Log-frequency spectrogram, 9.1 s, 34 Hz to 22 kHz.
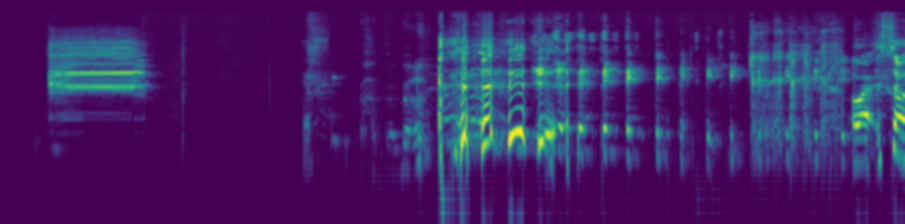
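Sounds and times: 
quiz game buzzer: 0:00.5 - 0:01.6
laughter: 0:04.1 - 0:09.0.

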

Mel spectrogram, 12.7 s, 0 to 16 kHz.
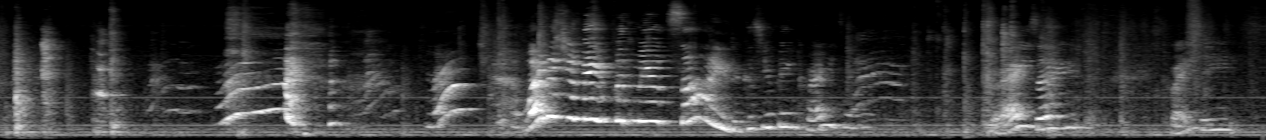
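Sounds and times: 
faint steady hum: 0:00.0 - 0:12.6
cat meowing: 0:01.5 - 0:02.1, 0:08.6 - 0:09.2.

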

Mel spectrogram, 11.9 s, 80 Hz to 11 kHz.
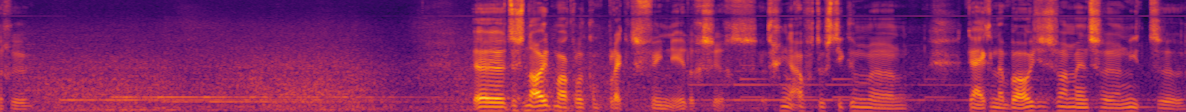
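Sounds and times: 
speech: 0:00.0 - 0:00.5, 0:04.7 - 0:11.8
continuous traffic of passing cars: 0:00.0 - 0:07.6.

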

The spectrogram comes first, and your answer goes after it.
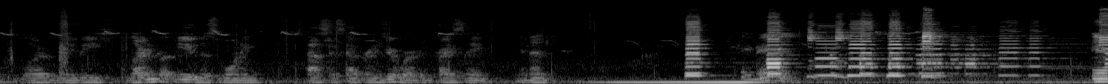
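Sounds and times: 
low engine rumble: 0:00.0 - 0:10.9
speech: 0:00.7 - 0:05.6, 0:07.4 - 0:08.0
car horns honking: 0:06.8 - 0:11.0.

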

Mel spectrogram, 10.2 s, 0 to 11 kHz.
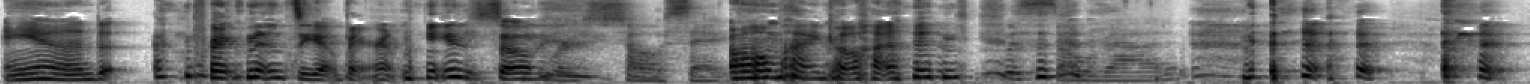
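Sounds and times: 
speech: 0:00.0 - 0:08.9
person coughing from laughing: 0:08.3 - 0:10.1.

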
